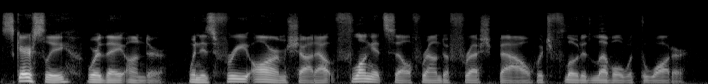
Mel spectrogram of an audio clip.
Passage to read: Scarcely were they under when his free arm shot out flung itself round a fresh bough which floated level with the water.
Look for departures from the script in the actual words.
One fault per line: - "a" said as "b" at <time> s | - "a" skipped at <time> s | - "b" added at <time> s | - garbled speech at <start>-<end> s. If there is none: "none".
none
